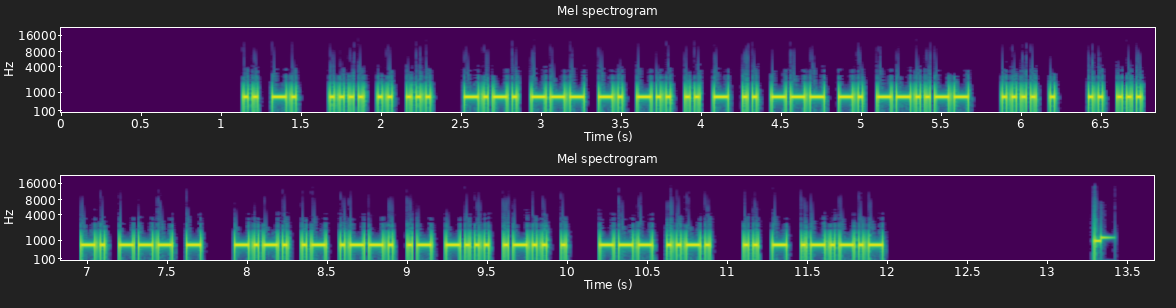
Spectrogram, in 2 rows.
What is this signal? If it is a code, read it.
Morse code, heard as a keyed tone, about 40 wpm, 700 Hz. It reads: IN HIS CONDITION, HE IS NOT CAPABLE OF IT.
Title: Sentences from Top 1200 Words 40wpm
